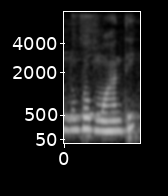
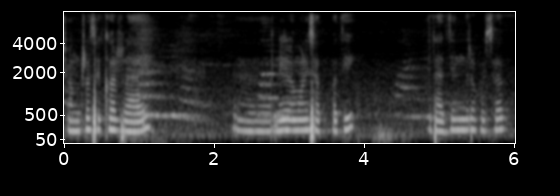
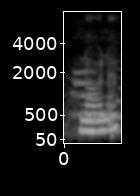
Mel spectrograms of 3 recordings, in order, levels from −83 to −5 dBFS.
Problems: constant background noise, continuous background conversations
